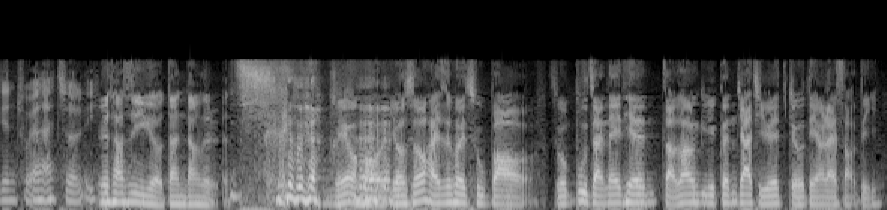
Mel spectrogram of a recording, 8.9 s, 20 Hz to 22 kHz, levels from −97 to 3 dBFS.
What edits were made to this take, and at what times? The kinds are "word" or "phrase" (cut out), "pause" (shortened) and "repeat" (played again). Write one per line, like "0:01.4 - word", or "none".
0:02.3 - word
